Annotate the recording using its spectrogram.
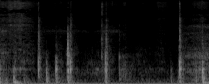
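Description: Hands handling a braided nylon rope and its knot on a tabletop: faint rubbing with several short, irregular clicks as the rope is shifted and set down.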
